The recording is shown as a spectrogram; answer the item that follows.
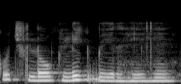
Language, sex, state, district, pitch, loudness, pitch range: Hindi, female, Arunachal Pradesh, Papum Pare, 180 Hz, -15 LUFS, 160-200 Hz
